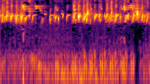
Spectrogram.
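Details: Brief European goldfinch song for training caged goldfinches during moult: quick, busy high twittering with thin whistled and buzzy notes throughout three seconds.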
